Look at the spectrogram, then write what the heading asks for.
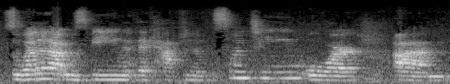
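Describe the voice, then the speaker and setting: A woman's voice: medium pitch, unhurried, bright, forceful tone. A young woman from Washington State with an American accent, giving earnest, hesitant answers as a medical student in an interview. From Washington State, United States. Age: young adult. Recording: roomy echo, distant mic, faint noise.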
